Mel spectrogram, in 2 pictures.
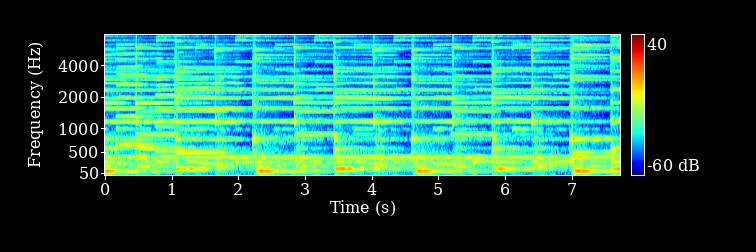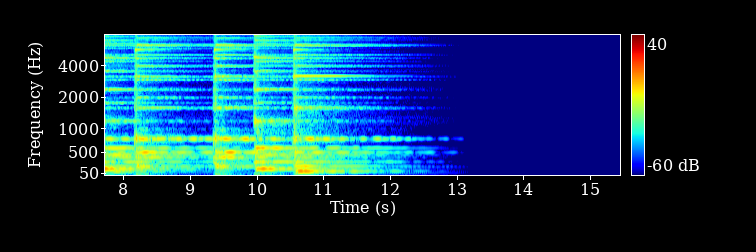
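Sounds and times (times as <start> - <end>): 
instrumental music: 0.0 - 12.3.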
